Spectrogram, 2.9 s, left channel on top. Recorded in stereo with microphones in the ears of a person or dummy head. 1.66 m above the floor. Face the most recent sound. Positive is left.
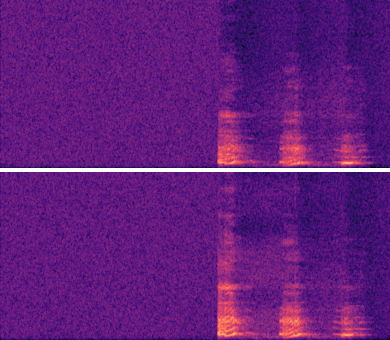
turn(degrees=-5)  # may be behind; listen again after turning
